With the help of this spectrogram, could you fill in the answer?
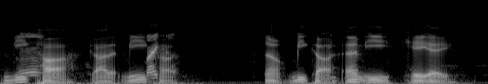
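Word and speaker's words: Meka: token um I know somebody's token yeah it's pronounced Mika got it me Mika m-e-k-a now he built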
